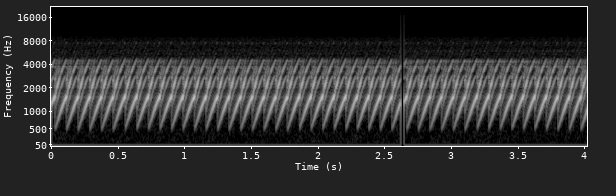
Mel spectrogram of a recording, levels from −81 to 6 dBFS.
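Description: At 2.62 s a gap at a join of encoded pieces cuts a gap of about 25 ms into the running sound, ending at 2.64 s. Two separately encoded segments were butted together with the encoder's start-up delay and last-frame padding left in. Unlike a dropout, nothing is missing: the sound resumes exactly where it stopped, and the silence edges are smeared by the codec.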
